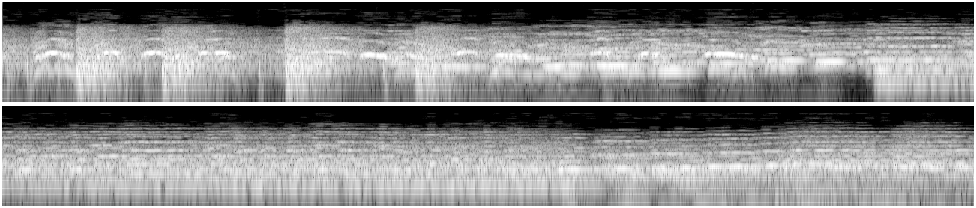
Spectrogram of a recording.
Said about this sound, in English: The black leader broke his stride when he heard the shots and yelling ahead of him.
